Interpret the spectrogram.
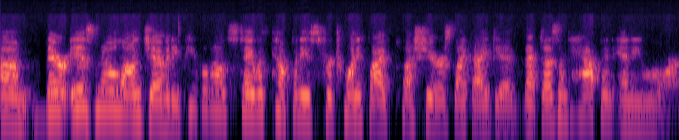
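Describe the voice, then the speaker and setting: A woman speaks in a normal speaking voice, her pitch fairly high, with ordinary pitch variation, a moderate pace and hardly any pauses. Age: 60s. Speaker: direct sales presenter. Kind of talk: sales pitch.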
